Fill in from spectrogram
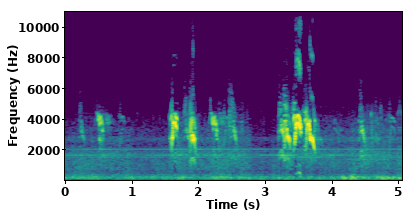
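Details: Afternoon calling from an osprey at Dunrovin Ranch, 16 April 2020: scattered high chirps build into a tight burst of four or five rapid, shrill whistled notes, then fade to softer chirps over a constant hum.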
